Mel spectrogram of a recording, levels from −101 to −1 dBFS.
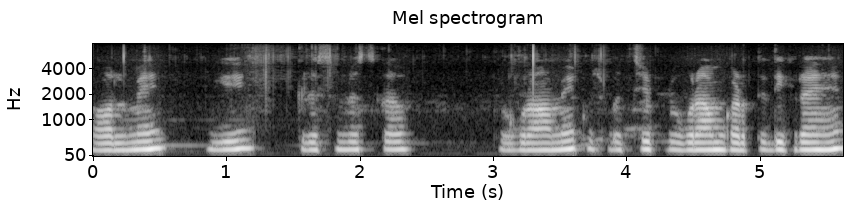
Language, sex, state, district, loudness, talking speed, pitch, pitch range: Hindi, female, Uttarakhand, Tehri Garhwal, -18 LUFS, 150 wpm, 200 Hz, 190-210 Hz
